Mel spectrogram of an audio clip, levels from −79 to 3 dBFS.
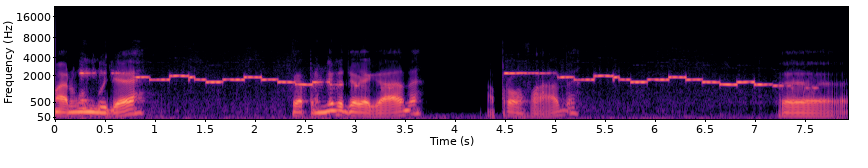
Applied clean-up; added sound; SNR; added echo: neural diffusion model UNIVERSE++.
